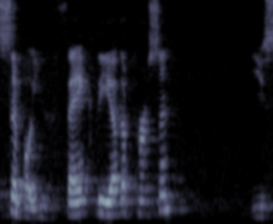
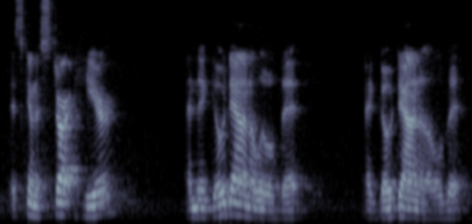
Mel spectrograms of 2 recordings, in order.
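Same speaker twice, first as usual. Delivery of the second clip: walk the voice down step by step; falling tune shown; 3 semitones lower than usual. Shown as a demonstration. Teacher demonstrating the falling tune of a goodbye. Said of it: "you're gonna hear an intonation issue".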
